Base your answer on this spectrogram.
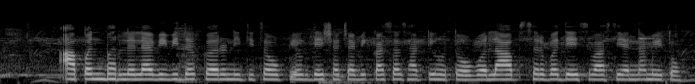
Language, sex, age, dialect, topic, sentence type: Marathi, female, 18-24, Standard Marathi, banking, statement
